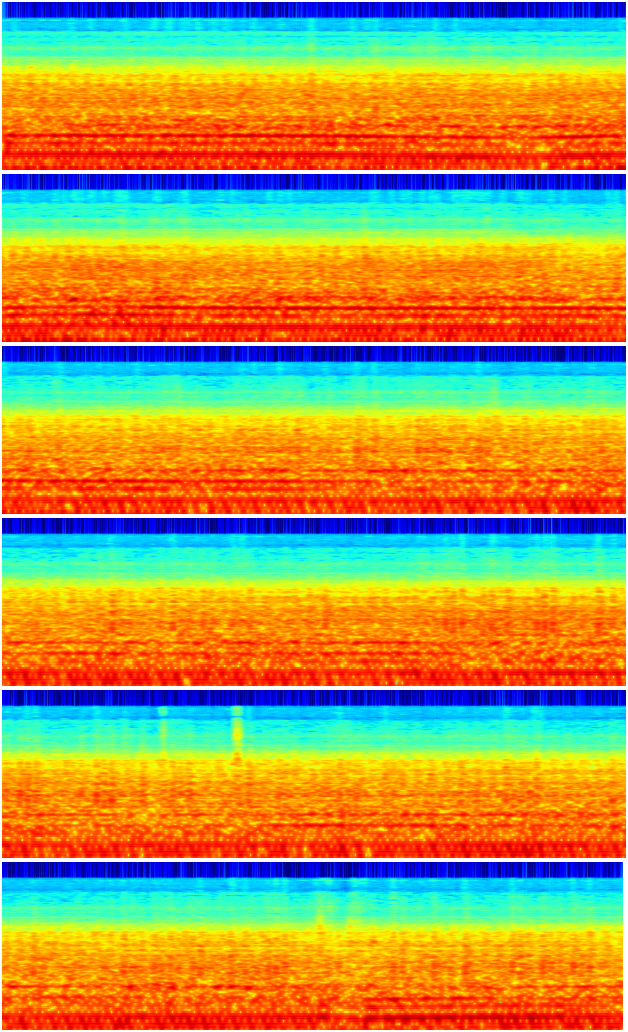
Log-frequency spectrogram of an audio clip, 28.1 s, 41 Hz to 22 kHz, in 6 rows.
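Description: Diamond DA40 single-engine light aircraft's piston engine and propeller running steadily at low taxi power, heard from inside the cockpit.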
